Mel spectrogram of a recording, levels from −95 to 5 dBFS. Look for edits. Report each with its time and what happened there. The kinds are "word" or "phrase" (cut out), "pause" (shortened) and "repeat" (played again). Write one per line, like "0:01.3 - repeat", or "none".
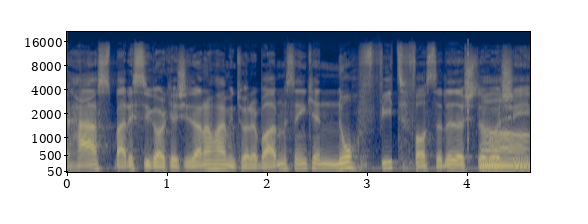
none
